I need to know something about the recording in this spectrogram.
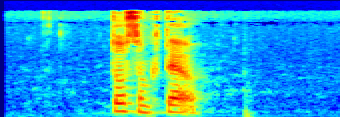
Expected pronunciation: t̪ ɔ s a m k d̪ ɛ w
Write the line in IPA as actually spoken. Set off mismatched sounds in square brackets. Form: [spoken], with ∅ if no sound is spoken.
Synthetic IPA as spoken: t̪ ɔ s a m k [t̪] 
